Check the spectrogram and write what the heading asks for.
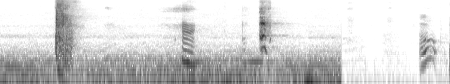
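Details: Small, sharp repeated sneezes from a baby over room noise, with an adult voice reacting and saying "bless you" between them.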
